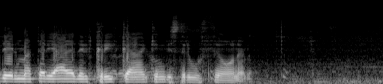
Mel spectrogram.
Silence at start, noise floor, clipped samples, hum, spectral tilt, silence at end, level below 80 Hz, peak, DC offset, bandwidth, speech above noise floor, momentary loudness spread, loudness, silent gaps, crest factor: 0 s; -41 dBFS; under 0.1%; none; -9.5 dB/octave; 0 s; -46 dBFS; -2 dBFS; under 0.1%; 7.8 kHz; 25 dB; 7 LU; -17 LUFS; none; 14 dB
